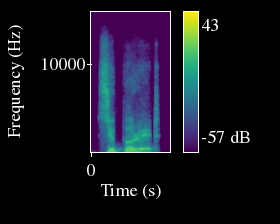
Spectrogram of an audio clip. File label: "superadd", Indian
